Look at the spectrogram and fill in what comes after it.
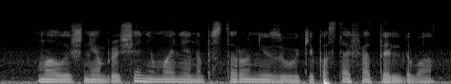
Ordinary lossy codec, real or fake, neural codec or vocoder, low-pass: none; real; none; none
